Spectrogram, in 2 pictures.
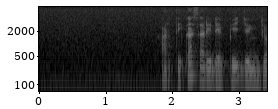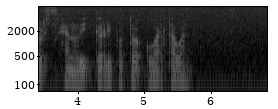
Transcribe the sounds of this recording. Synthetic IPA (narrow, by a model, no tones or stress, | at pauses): ʔart̪ikasaɾidepid͡ʒɨŋd͡ʒɔrshɛnlikɨrdipɔt̪ɔkuwart̪awan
